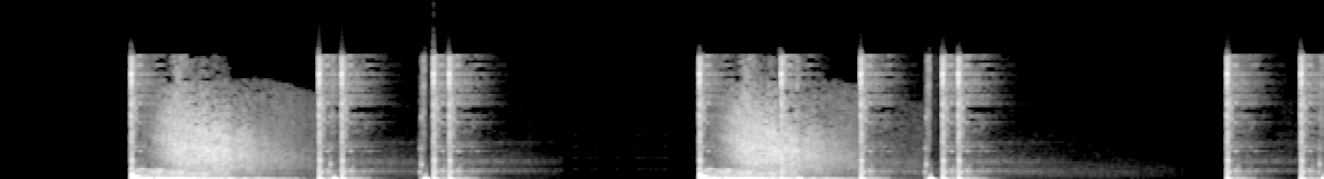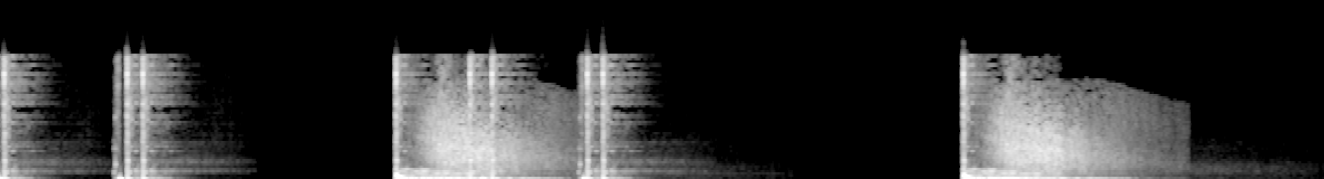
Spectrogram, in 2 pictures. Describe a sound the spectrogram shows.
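Short swooshing game menu sounds play in bursts, fading away.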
